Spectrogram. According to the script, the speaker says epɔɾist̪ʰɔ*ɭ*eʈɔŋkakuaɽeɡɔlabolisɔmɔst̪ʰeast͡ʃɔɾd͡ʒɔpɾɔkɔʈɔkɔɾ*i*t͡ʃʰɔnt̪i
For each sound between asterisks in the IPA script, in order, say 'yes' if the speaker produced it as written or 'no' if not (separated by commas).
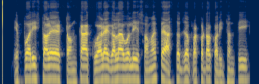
yes, yes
